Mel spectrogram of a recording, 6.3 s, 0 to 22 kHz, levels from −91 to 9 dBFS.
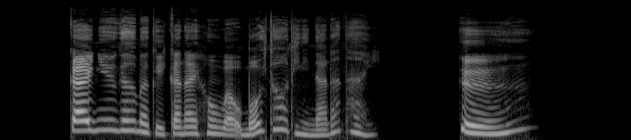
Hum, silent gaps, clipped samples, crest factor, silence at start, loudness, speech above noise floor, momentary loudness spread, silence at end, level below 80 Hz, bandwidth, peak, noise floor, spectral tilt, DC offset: none; 3.95-4.58 s; under 0.1%; 24 dB; 0.7 s; -32 LUFS; over 58 dB; 14 LU; 1.05 s; -76 dBFS; 17.5 kHz; -10 dBFS; under -90 dBFS; -4 dB/octave; under 0.1%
